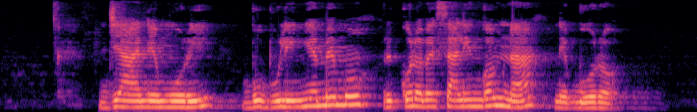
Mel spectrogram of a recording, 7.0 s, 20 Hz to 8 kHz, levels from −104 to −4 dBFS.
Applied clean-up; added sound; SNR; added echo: none; none; none; reverberation time 0.4 s.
